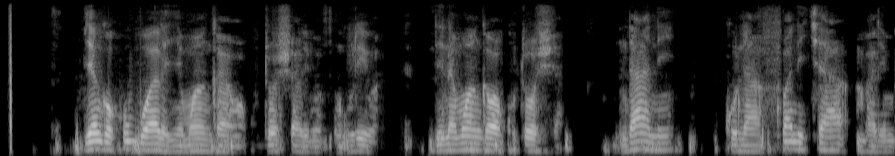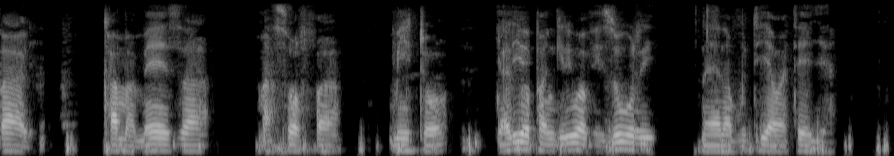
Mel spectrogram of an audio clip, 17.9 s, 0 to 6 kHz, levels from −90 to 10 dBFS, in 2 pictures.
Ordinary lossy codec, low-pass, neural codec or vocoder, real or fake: AAC, 32 kbps; 5.4 kHz; none; real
